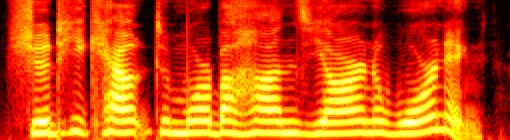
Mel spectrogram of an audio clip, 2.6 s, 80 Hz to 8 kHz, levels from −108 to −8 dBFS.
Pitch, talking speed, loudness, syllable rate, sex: 235 Hz, 190 wpm, -19 LUFS, 4.7 syllables/s, female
